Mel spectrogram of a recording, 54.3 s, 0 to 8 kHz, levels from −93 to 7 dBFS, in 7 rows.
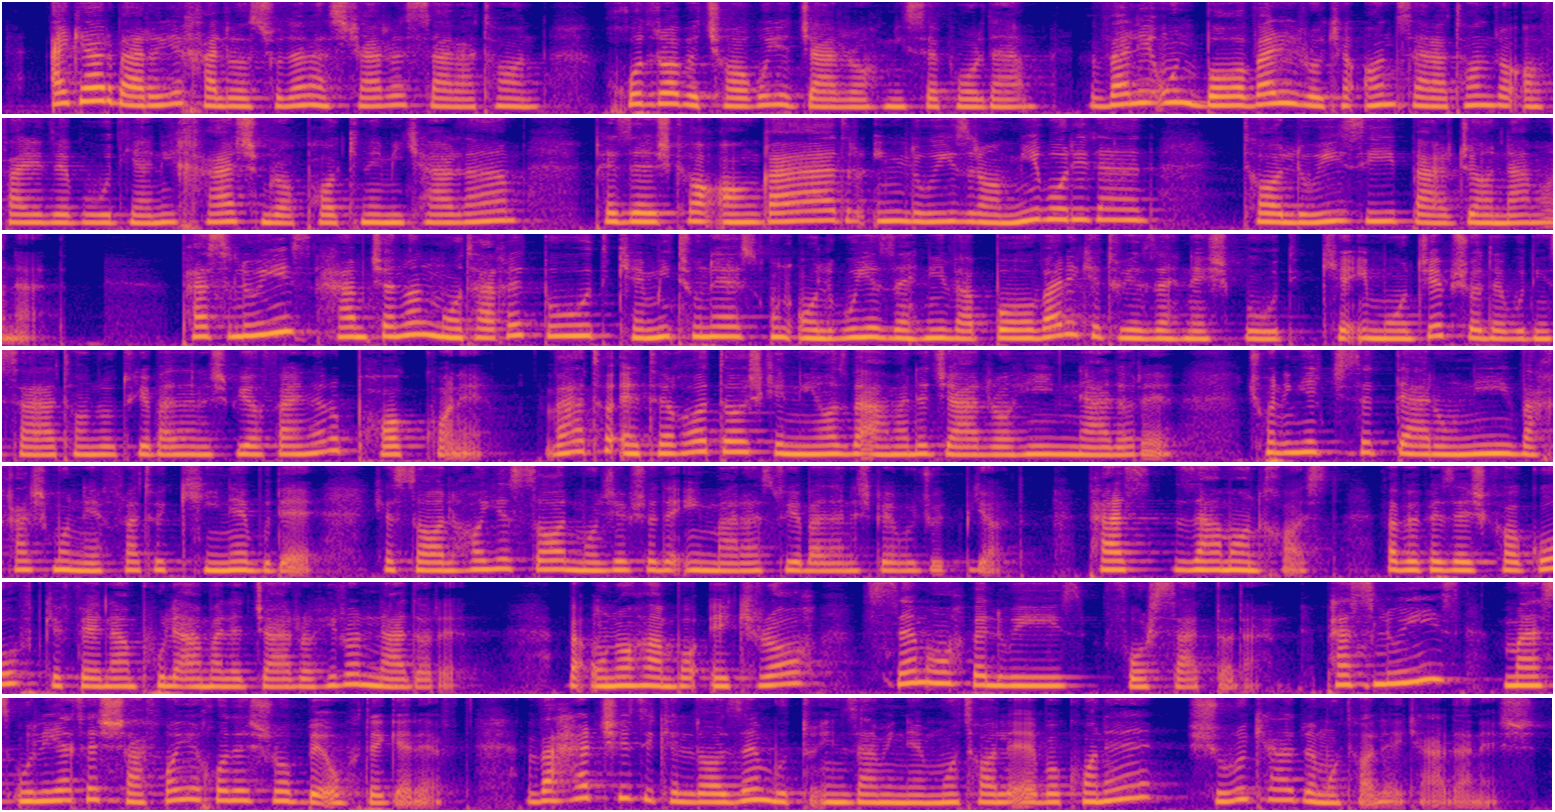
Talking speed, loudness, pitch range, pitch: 175 wpm, -21 LUFS, 215-255 Hz, 230 Hz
